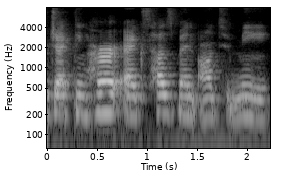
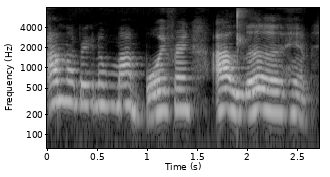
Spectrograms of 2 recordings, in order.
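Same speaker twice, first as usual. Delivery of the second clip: high-pitched, pleading-style insistence; retold defiant protest; 3 semitones higher, 4 dB louder than usual. Daughter standing up for boyfriend to mother, defiant. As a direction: replay your protest, starting high and landing hard on love.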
